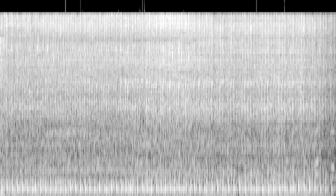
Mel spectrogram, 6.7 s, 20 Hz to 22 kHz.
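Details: Alfa moped small single-cylinder engine idling with a quick, regular light tapping on every beat. Valve clearance is suspected, to be adjusted using a 0.05 mm feeler gauge; unconfirmed.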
